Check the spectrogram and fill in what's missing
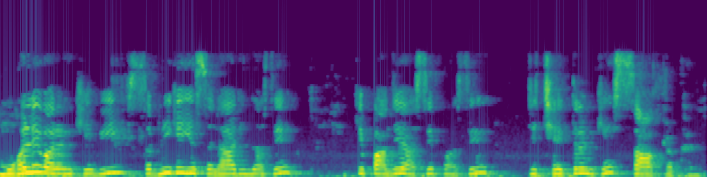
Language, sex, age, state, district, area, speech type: Sindhi, female, 30-45, Madhya Pradesh, Katni, urban, spontaneous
